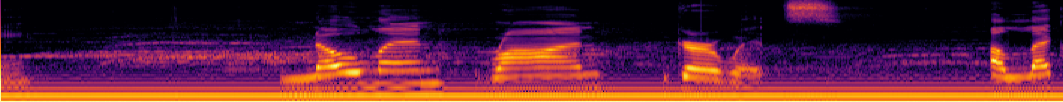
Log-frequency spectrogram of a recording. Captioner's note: cheering; cheering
